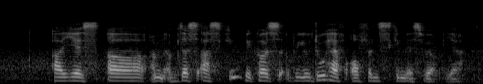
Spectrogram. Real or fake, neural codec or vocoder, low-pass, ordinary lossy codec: fake; vocoder, 44.1 kHz, 80 mel bands, Vocos; 7.2 kHz; none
